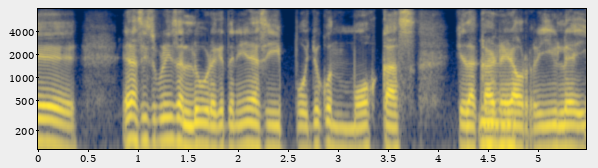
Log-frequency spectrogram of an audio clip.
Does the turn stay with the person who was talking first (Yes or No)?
Yes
